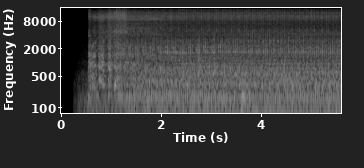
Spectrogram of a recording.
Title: Strange engine noise Peugeot 1.4 HDI 2004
